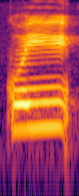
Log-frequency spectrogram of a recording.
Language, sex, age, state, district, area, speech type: Punjabi, female, 30-45, Punjab, Hoshiarpur, rural, spontaneous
